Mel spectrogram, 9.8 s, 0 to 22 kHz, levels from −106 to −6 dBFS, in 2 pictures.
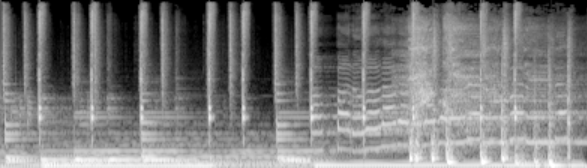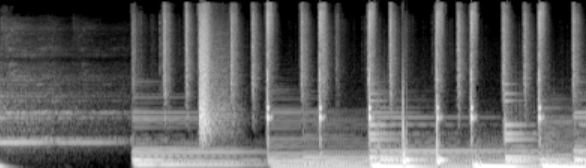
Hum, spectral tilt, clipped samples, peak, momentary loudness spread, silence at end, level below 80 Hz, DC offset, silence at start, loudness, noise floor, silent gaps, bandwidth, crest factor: none; -5.5 dB/octave; 0.2%; 0 dBFS; 10 LU; 0 s; -14 dBFS; under 0.1%; 0 s; -14 LUFS; -44 dBFS; none; over 20 kHz; 12 dB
